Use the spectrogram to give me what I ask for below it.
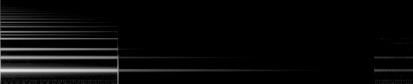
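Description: A music clip in which, from 1.18 s to 3.75 s, the sound collapses by about 27 dB, most likely because one channel is inverted, so the shared content of left and right cancels when the two are summed to mono. Unlike a plain gain drop or dropout, which would leave a quieter but complete copy or silence, what survives here is only the difference between the channels, with the centred material gone.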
